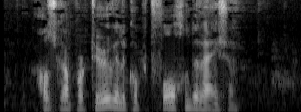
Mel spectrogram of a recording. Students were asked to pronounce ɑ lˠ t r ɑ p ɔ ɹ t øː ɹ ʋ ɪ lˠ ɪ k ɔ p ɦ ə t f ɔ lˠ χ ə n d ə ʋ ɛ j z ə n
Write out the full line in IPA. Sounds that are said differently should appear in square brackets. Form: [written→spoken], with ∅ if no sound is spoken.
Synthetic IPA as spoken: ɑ lˠ [t→s] r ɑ p ɔ ɹ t øː ɹ ʋ ɪ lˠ ɪ k ɔ p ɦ ə t f ɔ lˠ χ ə n d ə ʋ ɛ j z ə n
